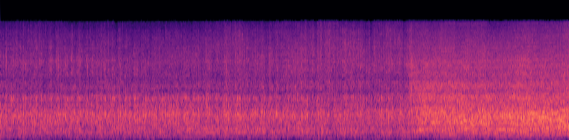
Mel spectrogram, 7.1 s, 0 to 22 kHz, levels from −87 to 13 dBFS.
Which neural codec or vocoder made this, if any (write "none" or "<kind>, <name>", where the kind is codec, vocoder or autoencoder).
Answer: none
